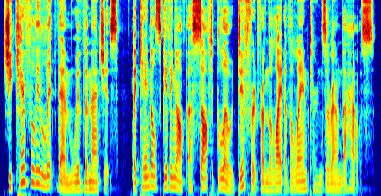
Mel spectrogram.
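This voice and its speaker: Reading a fictional script as an audiobook, this storyteller is measured in delivery, and the pitch rises and falls in a lively, varied way.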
